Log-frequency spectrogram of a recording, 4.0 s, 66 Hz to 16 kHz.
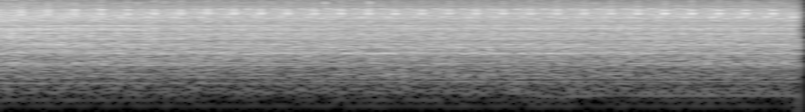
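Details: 2013 Chevy Equinox 2.4L four-cylinder idling after a PCV upgrade (PCV valve on modified cap, line to manifold) to prevent rear main seal failure: steady idle with fast, light ticking rhythm, no stumble or knock; normal, very smooth idle.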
